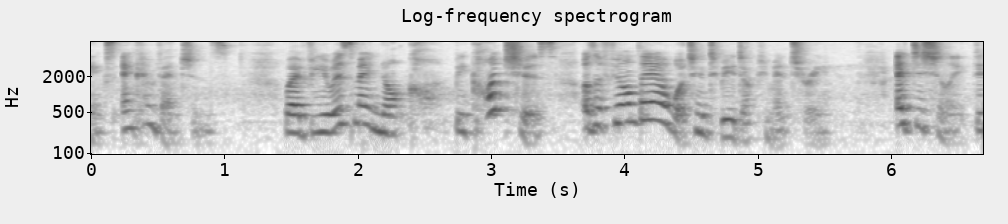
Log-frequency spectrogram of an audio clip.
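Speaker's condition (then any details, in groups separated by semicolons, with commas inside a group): No condition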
